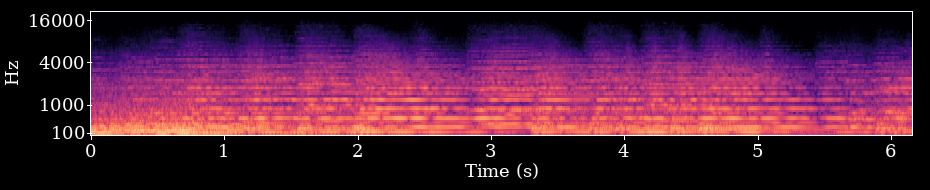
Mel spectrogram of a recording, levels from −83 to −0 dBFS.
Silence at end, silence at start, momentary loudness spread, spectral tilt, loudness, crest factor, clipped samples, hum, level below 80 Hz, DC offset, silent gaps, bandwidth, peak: 0 s; 0 s; 8 LU; -7.5 dB/octave; -17 LUFS; 14 dB; under 0.1%; none; -42 dBFS; under 0.1%; none; 11.5 kHz; -2 dBFS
